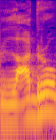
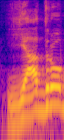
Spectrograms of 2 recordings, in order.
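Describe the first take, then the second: First: The word begins with an L sound. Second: The word begins with a Y sound. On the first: No one will find the shop. The speaker calls it wrong. "उसको लाड्रो बोलेंगे, कोई नहीं ढूंढेगा" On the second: Everyone will take you to the shop. The speaker calls it right. "याद्रो बोलेंगे, आपको सब वहाँ ले जाएंगे"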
